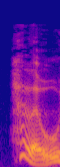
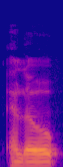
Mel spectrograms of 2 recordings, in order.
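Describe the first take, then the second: First: The pitch goes up and then down. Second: The pitch stays flat throughout. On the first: The speaker sounds happy and enthusiastic. The speaker calls it right. "where I take my usual tone of voice and I put it up and down" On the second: The speaker sounds unenthusiastic. The speaker calls it wrong. "the other one I used was monotone"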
